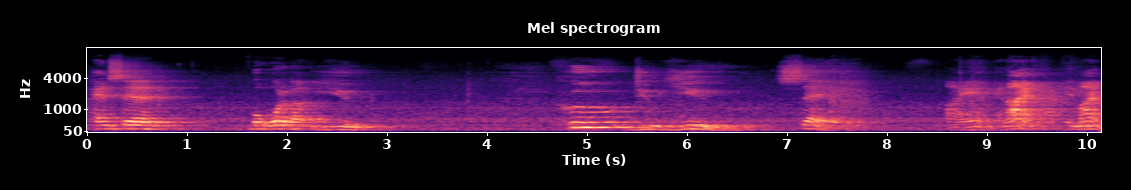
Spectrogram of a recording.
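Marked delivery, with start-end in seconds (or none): 1.6-9.0 WHO drawn out long, then long pauses before "say" and "I am"; intent, emphatic questioning. Acted. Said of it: "I can imagine him really emphasizing".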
